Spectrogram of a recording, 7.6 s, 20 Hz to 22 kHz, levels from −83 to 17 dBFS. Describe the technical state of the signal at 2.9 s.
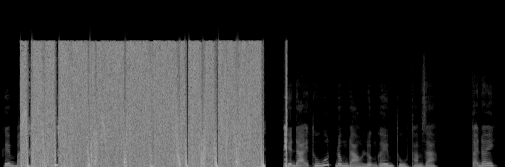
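At 2.9 s the speech is replaced by samples built from the wrong bytes (0.31–4.31 s): misassembled sample bytes push low-order bits to the top, giving loud, harsh broadband noise until "hiện đại thu hút".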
